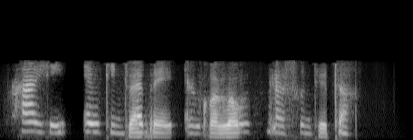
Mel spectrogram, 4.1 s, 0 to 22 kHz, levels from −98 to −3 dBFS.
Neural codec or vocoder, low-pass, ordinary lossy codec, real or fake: codec, 16 kHz, 0.5 kbps, X-Codec, HuBERT features, trained on general audio; 3.6 kHz; MP3, 32 kbps; fake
